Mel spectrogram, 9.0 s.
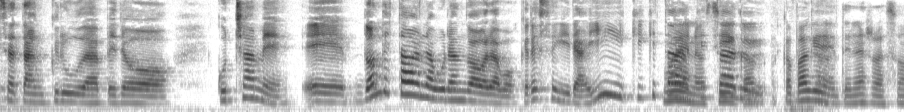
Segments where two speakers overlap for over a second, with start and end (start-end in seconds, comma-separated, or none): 6.6-8.4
